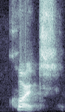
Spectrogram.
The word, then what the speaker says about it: Quartz: How do you say the last name? Quartz. Quartz. Okay. Yeah, like quartz crystal.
